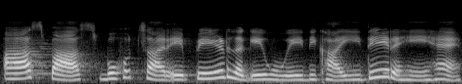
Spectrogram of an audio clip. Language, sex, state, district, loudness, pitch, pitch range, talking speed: Hindi, female, Punjab, Fazilka, -16 LUFS, 230 Hz, 215-270 Hz, 130 wpm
